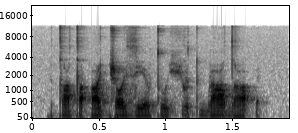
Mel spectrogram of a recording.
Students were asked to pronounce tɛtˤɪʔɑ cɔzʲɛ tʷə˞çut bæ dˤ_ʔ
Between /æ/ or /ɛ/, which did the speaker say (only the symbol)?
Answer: ɛ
